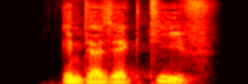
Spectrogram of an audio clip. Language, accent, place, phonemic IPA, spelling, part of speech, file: German, Germany, Berlin, /ˌɪntɐzɛkˈtiːf/, intersektiv, adjective, De-intersektiv.ogg
- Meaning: intersective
